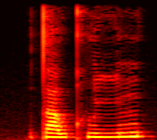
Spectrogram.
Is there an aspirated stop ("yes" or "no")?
yes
